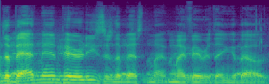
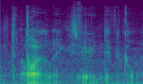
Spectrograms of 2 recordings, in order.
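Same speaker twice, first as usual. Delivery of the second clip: whispering; 6 semitones lower, 14 dB quieter, faster than usual. Real, not acted. Whispered aside.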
